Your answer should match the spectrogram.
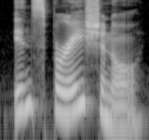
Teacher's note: This is an example of a reduced schwa vowel in an unstressed syllable.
